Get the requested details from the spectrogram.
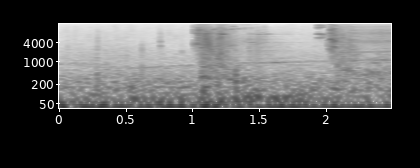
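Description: A grappling hook fires with a sharp whoosh.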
